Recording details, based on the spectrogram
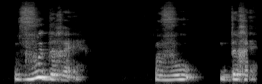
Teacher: Here, we have the T at the end that we do not pronounce.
